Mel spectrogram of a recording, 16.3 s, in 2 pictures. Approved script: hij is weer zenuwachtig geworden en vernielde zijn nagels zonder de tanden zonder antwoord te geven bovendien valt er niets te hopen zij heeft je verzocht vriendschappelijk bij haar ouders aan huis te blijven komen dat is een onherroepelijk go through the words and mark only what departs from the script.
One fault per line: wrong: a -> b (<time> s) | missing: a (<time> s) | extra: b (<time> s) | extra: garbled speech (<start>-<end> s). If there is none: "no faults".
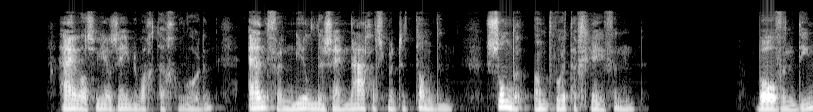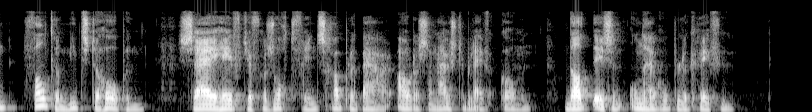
wrong: is -> was (0.8 s)
wrong: zonder -> met (3.9 s)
